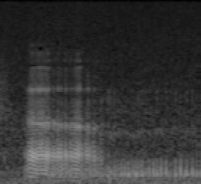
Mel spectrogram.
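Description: A man's drawn-out hesitation 'uh' that sinks about halfway through into a low creaky rattle of vocal fry.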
